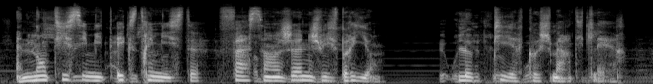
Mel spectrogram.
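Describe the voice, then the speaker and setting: Over music in the background, a woman talks at a fairly slow pace in a fairly low voice. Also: fairly even intonation. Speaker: voice actor. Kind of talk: documentary narration.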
